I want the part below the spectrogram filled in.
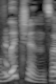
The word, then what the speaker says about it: Litchens: Well, I told myself it rhymes with kitchens, so Litchens, okay.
